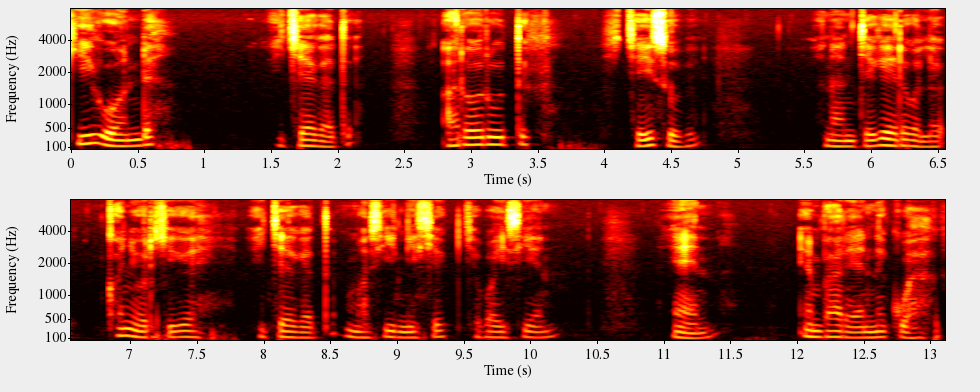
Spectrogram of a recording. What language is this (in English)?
Kalenjin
